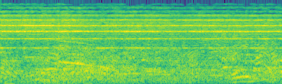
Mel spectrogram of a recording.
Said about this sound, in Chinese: 我们现在听到了这样长长一声跟上课铃声一样的声音， 对， 这个就是茶室应该是开始交易了，是吧？ 对，大家可以在准点开始他们的 交易。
